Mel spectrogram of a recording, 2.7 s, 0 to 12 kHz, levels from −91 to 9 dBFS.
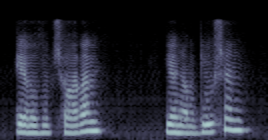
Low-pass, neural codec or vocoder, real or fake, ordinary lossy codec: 7.2 kHz; codec, 16 kHz, 1 kbps, FreqCodec, smaller model; fake; none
